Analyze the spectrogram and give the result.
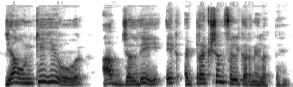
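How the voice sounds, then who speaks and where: A man guiding a past-life regression meditation, explaining calmly and patiently, then leading listeners into relaxation. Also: fairly high pitch. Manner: calm, unhurried, reassuring explanation; slower and softer when guiding the meditation. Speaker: hypnosis meditation guide. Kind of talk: slow guided meditation instruction.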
